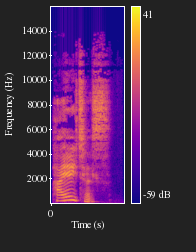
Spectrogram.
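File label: "hiatus", English, British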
